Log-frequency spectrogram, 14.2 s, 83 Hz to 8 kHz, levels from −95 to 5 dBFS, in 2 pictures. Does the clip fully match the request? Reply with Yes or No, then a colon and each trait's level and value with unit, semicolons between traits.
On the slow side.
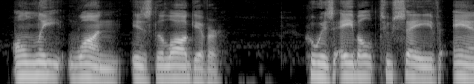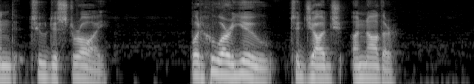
Yes: slow, 90 wpm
